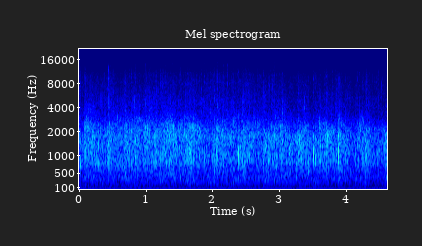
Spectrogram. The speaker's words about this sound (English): Clap your hands while I get a drink of water.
